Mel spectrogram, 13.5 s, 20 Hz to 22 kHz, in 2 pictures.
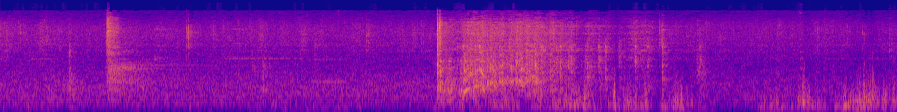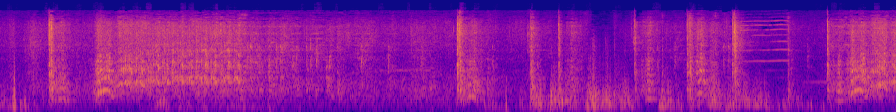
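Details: Craftsman YT4000 lawn tractor, sat in a barn for years, partly disassembled: starter cranks in bursts, engine catches and settles into an uneven but steady run; deck engages with some vibration, blades to be sharpened and balanced. Normal start.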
